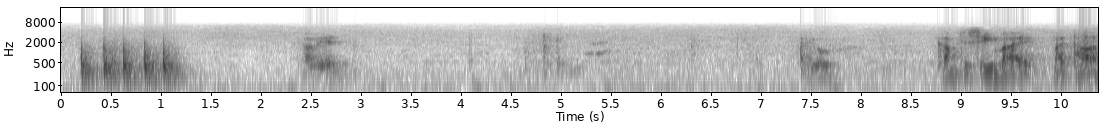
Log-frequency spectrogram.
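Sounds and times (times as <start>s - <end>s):
firm knocks on the wooden door of a caretaker's cottage on a park estate: 0.2s - 1.4s
speech: 2.4s - 3.0s, 9.0s - 10.3s.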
